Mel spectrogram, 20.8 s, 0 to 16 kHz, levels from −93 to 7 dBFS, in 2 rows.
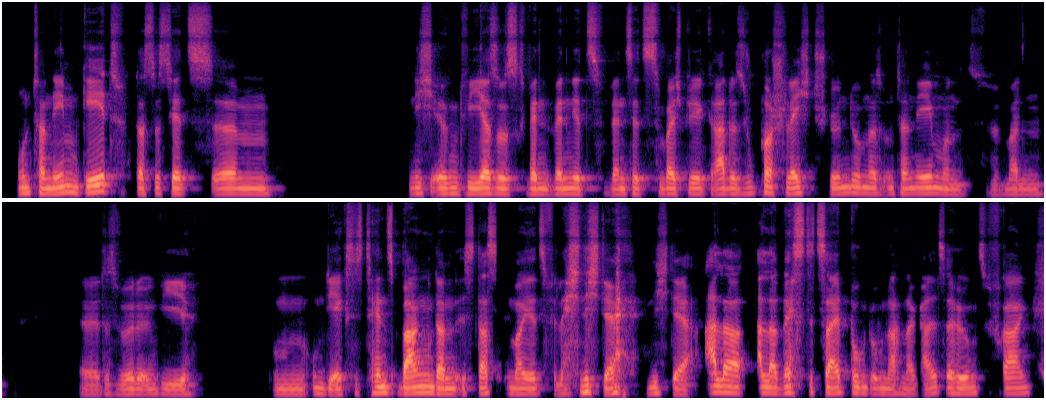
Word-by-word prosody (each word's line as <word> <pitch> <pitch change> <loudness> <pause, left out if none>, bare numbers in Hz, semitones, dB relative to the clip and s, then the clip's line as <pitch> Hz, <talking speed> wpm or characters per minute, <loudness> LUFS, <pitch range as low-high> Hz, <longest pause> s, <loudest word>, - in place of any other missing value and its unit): Unternehmen 105 +2 +1
geht, 125 +4 +4
dass 95 0 -2
es 95 -1 -6
jetzt, 195 - 0
ähm 95 0 0 1.3
nicht 95 0 -5
irgendwie 100 0 +3
also, 95 0 +5
s 95 +1 -3
wenn 95 0 +1
wenn 95 0 +2
jetzt 190 - -2
wenn's 90 +1 -3
jetzt 185 +1 -2
zum - - -8
Beispiel 95 0 0
gerade 90 +2 0
super 105 +4 0
schlecht 100 -1 -1
stünde 105 +3 -2
um 105 - -3
das 95 -1 -3
Unternehmen 100 +1 -1
und 85 -1 -10 0.2
man 85 -1 -9 0.7
äh, 80 0 -8
das 85 +1 -14
würde 90 +2 0
irgendwie 85 -1 -4 0.8
um 85 0 -6
um 100 -2 -5
die 90 - -1
Existenz 110 +1 0
bangen, 110 +2 +7
dann 95 -2 +4
ist 95 +1 -8
das 100 +1 +2
immer 95 -1 -2
jetzt 90 0 -1
vielleicht 90 +5 -3
nicht 125 +1 +2
der - - +4 0.2
nicht 100 0 -6
der 85 -1 -1
aller 115 -2 +4
allerbeste 100 -3 +2
Zeitpunkt, 105 +1 +1
um 95 - -3
nach 90 0 -3
'ner 90 -2 -6
Gehaltserhöhung 100 0 -1
zu - - -15
fragen. 100 +2 -1
95 Hz, 155 wpm, -23 LUFS, 95-105 Hz, 1.3 s, bangen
